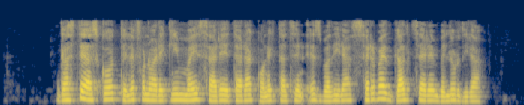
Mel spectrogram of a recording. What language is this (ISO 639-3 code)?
eus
